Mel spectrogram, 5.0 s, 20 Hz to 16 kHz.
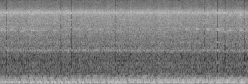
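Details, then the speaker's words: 1979 Firebird Esprit, 5.3 V8 swap with Powerglide, shorty headers, straight 2.25in duals, cold idle at about 30°C with O2 sensor not installed and open loop disabled; smooth even rumble, no misses or knocks, good vacuum, idle spot on. "good vacuum idle seems pretty spot on as it heats up"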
